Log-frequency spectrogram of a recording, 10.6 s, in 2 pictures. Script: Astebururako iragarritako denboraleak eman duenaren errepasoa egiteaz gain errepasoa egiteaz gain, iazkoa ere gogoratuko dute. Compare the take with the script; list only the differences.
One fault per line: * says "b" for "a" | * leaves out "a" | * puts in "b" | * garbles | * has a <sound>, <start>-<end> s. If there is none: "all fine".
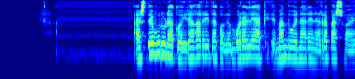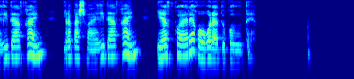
all fine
